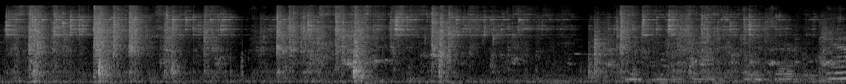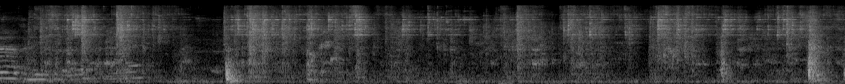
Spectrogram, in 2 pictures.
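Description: Plastic baby toy rattling and clattering on a high-chair tray in repeated short bursts as an infant handles it, with a baby's brief vocal sounds about eight seconds in.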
